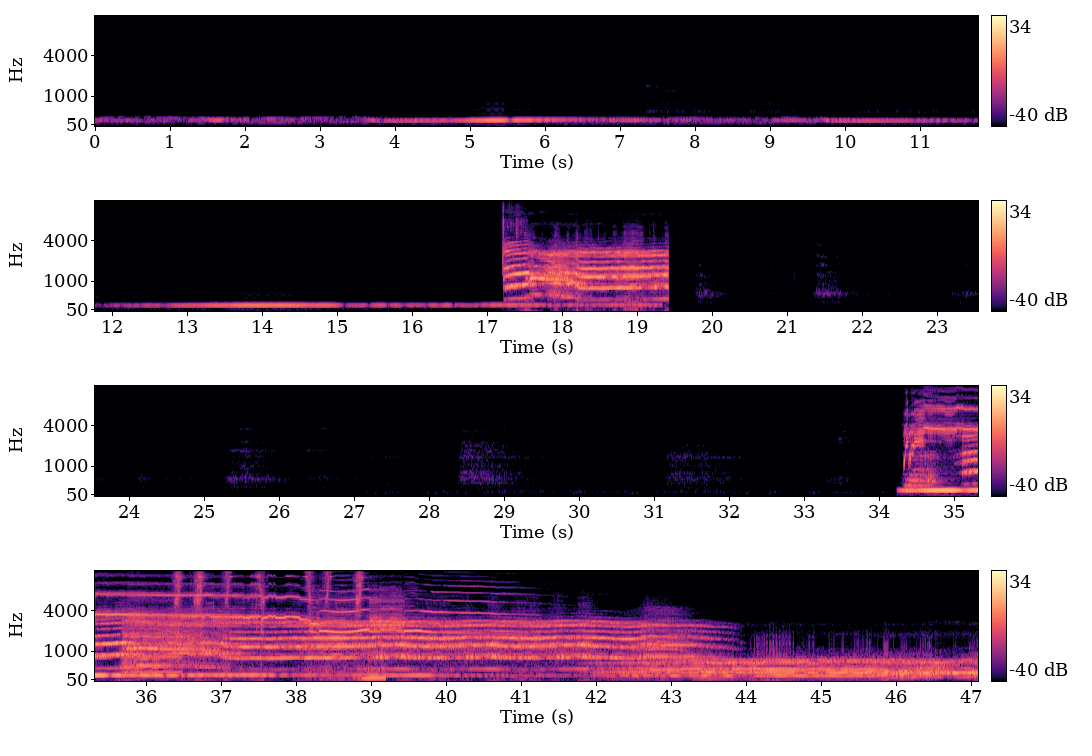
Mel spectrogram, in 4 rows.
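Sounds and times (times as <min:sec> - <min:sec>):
steady low drone: 0:00.0 - 0:17.2, 0:34.3 - 0:47.0
loud wavering cry: 0:17.2 - 0:19.4, 0:34.3 - 0:47.0.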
